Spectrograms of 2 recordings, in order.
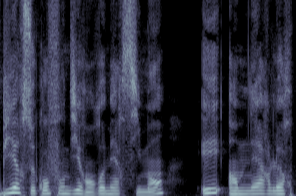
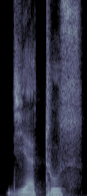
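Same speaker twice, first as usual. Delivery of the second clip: ordinary delivery, nothing marked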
